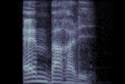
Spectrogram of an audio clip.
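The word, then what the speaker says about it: M'Barali: M. Barali.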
